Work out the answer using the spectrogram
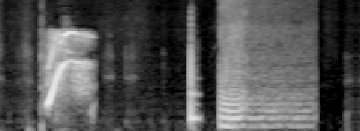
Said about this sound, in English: If you want, I want you to listen to that sound effect at the very end. That is from the infamous meme where the guy takes the phone in the grocery store, puts it on intercom, and rips a toot into it. That is, listen again. It's good.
